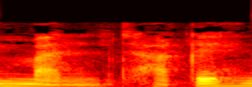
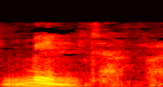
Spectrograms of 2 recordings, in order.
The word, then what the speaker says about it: منطقه: این منطقه نیست، منطقه است، اونم فراغ نیست، فراغ. تلفظ درستش اینه.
